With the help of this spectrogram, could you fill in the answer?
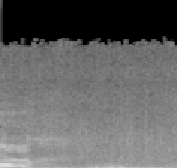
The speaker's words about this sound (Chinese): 太好了！ 谢谢下雨了，下雨了！ 老天啊！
